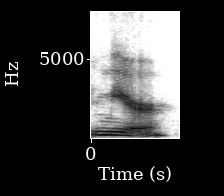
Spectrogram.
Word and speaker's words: Mir: bring up the next I'm assuming I say it Mir but please correct me because I will be the first to disclose that I am not the best at pronouncing names hey Elizabeth higher you got that right awesome got it right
